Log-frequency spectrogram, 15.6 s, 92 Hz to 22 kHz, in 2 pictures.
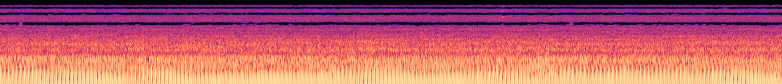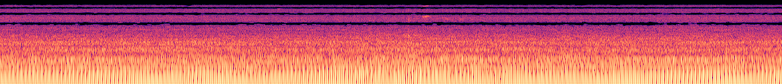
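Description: John Deere L130 riding lawn tractor's 23 hp V-twin engine running at a steady speed as the tractor drives along.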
